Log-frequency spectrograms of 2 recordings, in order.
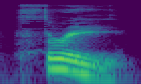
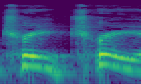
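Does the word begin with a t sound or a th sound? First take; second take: th sound; t sound. First: The word begins with a th sound. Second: The word begins with a plain t sound. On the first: This is how people elsewhere say it. "We don't say three here" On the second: This is how people say it locally. "as we say it in my parts"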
